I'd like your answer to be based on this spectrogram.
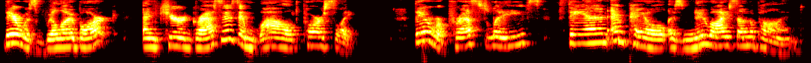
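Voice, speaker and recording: A woman's voice: medium pitch, expressive, slow pace. A woman storyteller reading a picture book and talking simply to young children, often posing questions. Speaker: children's storyteller, channel host. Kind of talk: picture-book read-aloud, talking to preschoolers.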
